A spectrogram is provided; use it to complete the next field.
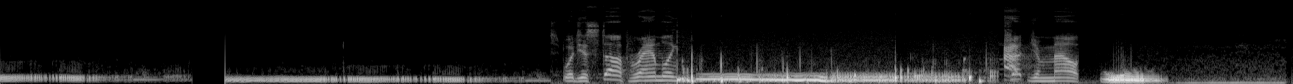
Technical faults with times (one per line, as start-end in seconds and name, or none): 0.00-12.93 imaging from linear upsampling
